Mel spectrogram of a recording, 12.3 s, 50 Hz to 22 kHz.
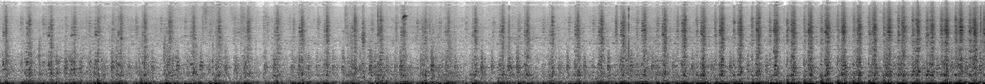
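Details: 1976 Chevrolet K20 3/4-ton 4x4 V8 plow truck, sat for years, at fast idle: uneven, lumpy stumbling thudding about 160 beats a minute; running badly, fuel shot from exhaust and raw gasoline leaking, owner suspects smoked spark plugs.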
